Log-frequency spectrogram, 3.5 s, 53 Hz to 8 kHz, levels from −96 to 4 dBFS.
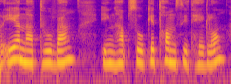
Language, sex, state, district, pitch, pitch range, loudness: Karbi, female, Assam, Karbi Anglong, 195 Hz, 185-210 Hz, -16 LUFS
